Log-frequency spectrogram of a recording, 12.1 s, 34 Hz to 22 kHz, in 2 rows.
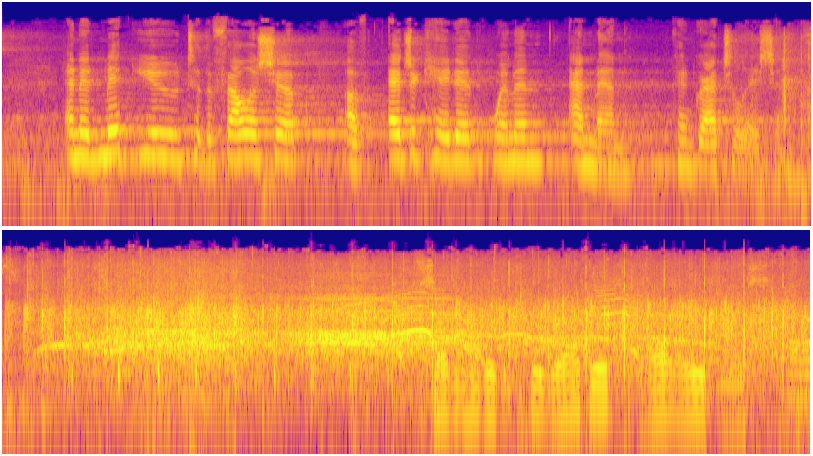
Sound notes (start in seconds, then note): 6.0 applause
